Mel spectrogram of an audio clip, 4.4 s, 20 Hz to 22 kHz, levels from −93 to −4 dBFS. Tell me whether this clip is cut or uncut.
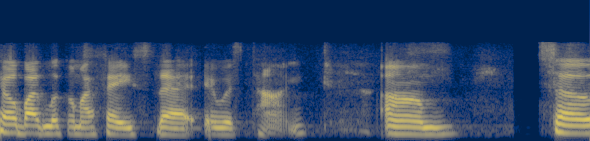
uncut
